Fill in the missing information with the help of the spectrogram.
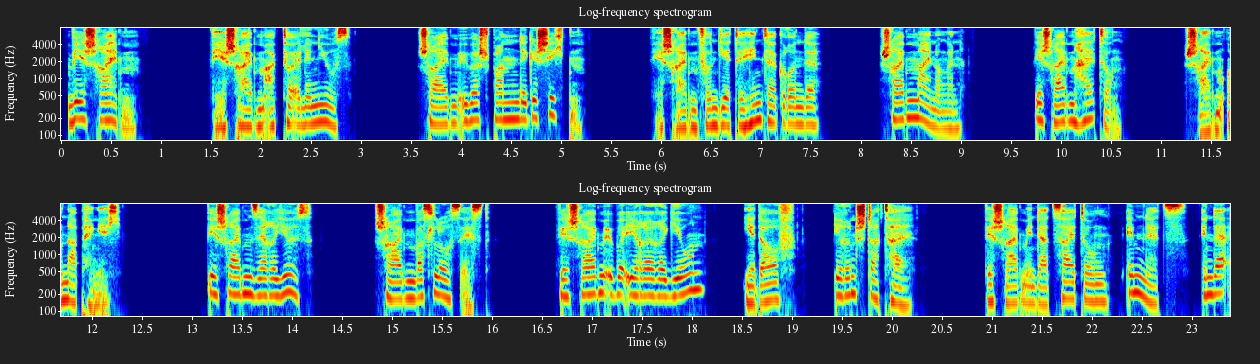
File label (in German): Werbung, Commercial (Werbung), German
